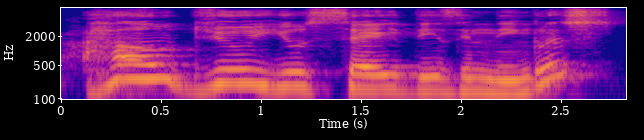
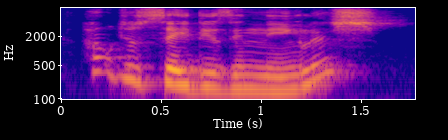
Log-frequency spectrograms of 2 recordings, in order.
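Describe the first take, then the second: First: How do you say this in English, slow and word by word; slow model. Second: Said in the usual way. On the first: Shown as a demonstration. Teacher modelling a question for learners, slowly.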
